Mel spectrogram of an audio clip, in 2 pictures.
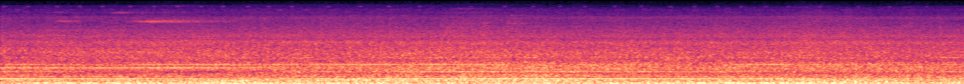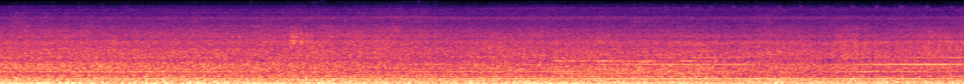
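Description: Double-stack intermodal freight train rolling past steadily. A bobtail semi tractor drives by in the middle.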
